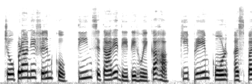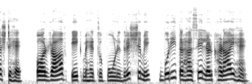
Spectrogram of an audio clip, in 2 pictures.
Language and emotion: Hindi, neutral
